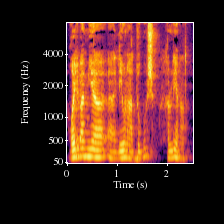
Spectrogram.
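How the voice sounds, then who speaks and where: A man hosting a podcast interview in casual conversation, feeling his way haltingly through questions and repeating words. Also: fairly high pitch, fairly even intonation, music in the background.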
